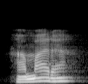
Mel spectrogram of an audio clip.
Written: martiellu

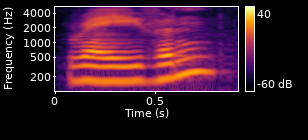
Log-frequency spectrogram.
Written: raven

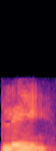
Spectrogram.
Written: ankosotra

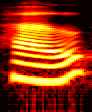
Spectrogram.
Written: hoe

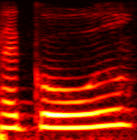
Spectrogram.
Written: معبد بودايی

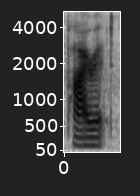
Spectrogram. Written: pirate

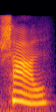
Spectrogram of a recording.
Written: Schal

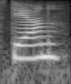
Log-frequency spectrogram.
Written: stidda

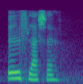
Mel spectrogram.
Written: Ölflasche

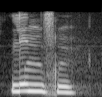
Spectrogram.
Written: Bügeleisen

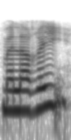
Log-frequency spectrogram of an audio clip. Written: gambar

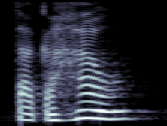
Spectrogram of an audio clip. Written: hazi

